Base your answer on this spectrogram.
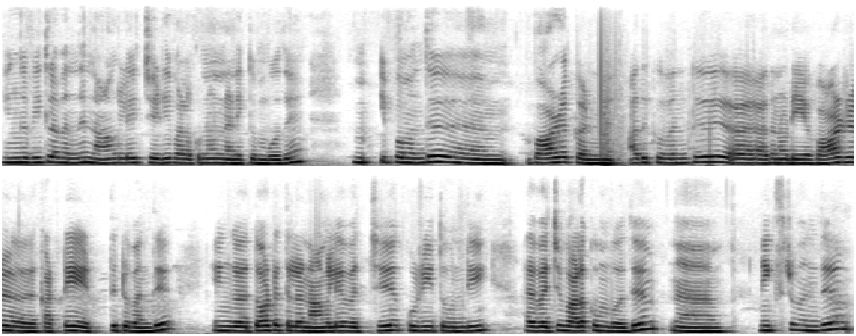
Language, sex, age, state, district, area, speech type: Tamil, female, 18-30, Tamil Nadu, Cuddalore, rural, spontaneous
